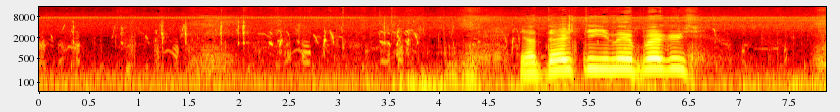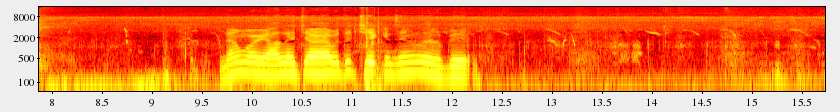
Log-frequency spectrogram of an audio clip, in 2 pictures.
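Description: Chickens cluck and peep softly outdoors.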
